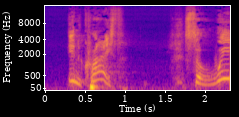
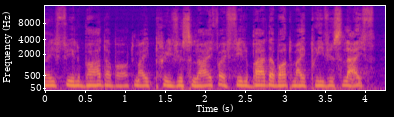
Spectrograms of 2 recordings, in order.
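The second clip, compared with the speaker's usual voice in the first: a hint of a downcast believer, softer and lower; voicing a guilty believer; 6 semitones lower, 4 dB quieter than usual. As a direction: mutter it like someone weighed down by shame. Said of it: "You say".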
